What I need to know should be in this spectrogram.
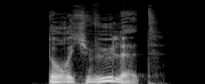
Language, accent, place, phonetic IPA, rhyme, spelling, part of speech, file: German, Germany, Berlin, [ˌdʊʁçˈvyːlət], -yːlət, durchwühlet, verb, De-durchwühlet.ogg
- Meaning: second-person plural subjunctive I of durchwühlen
